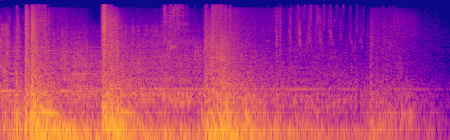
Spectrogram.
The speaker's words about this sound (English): So there's no live fire, but that doesn't last long because these spider machine gun things go rogue. And they take everyone out.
